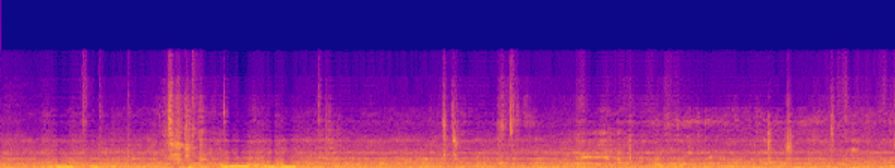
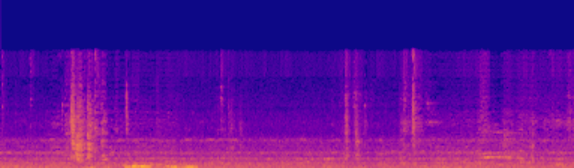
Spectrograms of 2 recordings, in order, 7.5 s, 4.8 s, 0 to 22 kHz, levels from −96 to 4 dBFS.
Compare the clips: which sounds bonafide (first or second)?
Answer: second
